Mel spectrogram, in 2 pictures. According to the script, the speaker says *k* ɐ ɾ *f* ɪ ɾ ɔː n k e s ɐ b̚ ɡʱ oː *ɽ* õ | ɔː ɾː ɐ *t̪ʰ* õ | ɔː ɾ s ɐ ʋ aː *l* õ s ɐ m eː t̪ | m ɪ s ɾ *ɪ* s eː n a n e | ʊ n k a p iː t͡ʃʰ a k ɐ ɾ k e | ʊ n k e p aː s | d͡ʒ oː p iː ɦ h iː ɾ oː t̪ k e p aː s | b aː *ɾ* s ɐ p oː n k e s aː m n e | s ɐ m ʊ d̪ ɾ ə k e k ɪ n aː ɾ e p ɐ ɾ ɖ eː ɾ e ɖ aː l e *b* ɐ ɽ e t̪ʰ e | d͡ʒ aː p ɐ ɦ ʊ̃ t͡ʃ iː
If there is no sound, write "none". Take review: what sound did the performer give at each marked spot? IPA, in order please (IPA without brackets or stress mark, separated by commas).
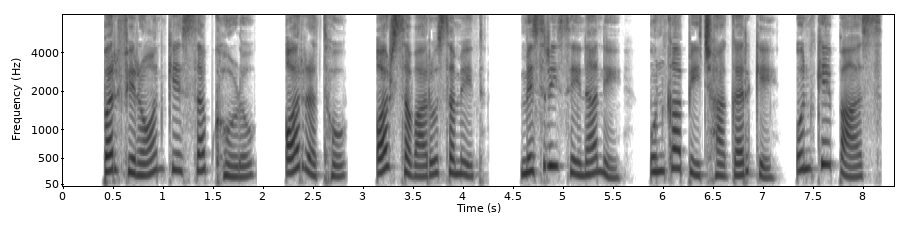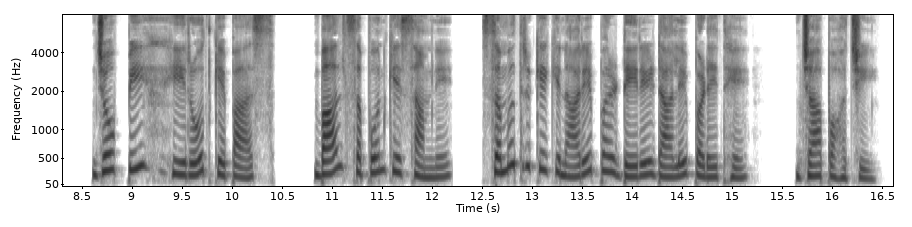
p, f, ɽ, t̪ʰ, ɾ, i, l, p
